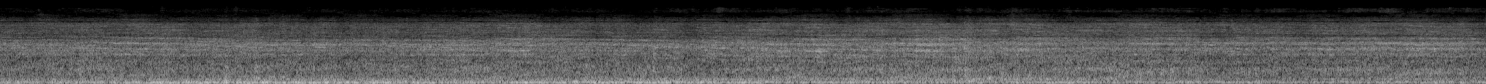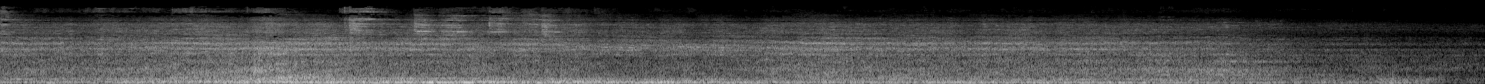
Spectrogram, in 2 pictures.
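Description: Florida East Coast Railway double-stack intermodal freight train passing close by: a steady rumble of steel wheels on rail with wavering wheel squeal over it. About two-thirds of the way through it gets louder, with a run of rapid clacks, and near the end the sound drops away.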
